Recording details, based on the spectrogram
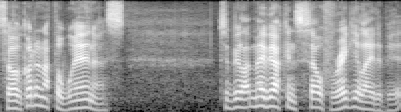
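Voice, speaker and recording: A man with an Australian accent talks at a fairly quick pace on a very clean recording with a silent background. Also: dry, close sound with no echo. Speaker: chiropractor giving a talk. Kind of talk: conference talk to live audience. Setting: hall with live audience. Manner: fast; hesitant with fillers.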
